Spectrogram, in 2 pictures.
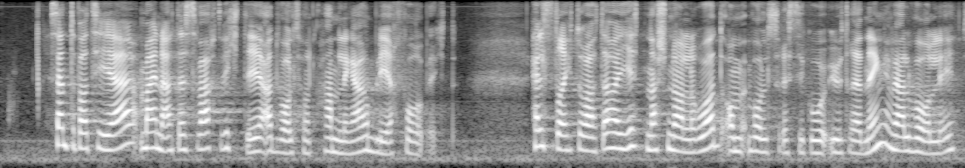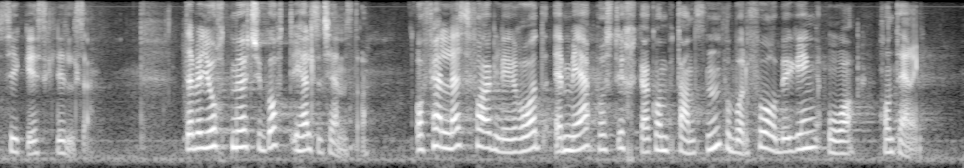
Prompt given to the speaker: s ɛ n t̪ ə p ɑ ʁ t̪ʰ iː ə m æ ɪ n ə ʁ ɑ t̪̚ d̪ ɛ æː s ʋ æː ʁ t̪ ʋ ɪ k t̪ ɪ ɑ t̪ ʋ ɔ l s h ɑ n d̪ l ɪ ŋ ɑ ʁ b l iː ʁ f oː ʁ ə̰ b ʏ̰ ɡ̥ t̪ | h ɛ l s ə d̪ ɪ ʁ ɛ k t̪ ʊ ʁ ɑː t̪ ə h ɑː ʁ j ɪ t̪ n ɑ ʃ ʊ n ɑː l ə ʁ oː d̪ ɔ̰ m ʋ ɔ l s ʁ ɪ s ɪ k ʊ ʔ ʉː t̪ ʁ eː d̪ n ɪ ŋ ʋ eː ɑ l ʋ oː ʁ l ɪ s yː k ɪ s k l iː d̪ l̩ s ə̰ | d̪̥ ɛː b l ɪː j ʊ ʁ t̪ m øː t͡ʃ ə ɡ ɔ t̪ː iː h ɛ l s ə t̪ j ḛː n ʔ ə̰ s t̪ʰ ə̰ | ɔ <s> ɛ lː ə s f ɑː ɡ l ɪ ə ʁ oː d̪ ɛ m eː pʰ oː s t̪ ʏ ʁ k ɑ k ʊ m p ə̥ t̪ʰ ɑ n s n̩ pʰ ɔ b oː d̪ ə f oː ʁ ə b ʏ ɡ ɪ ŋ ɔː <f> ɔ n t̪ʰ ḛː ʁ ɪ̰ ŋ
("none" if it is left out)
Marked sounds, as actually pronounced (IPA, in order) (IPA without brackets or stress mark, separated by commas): f, h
